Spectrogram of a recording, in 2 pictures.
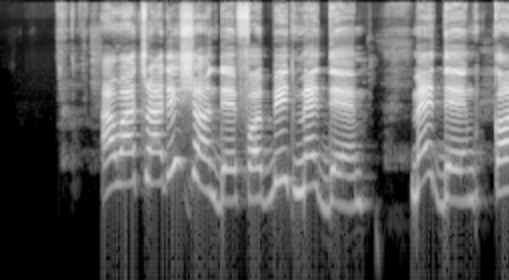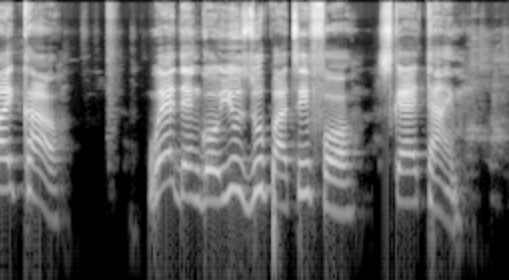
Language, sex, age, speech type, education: Nigerian Pidgin, female, 30-45, spontaneous, tertiary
